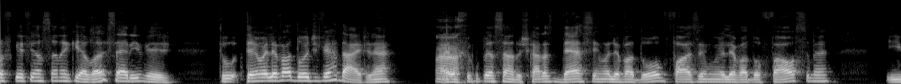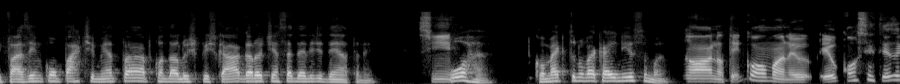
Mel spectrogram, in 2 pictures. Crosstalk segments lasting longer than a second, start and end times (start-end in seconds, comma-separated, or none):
none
